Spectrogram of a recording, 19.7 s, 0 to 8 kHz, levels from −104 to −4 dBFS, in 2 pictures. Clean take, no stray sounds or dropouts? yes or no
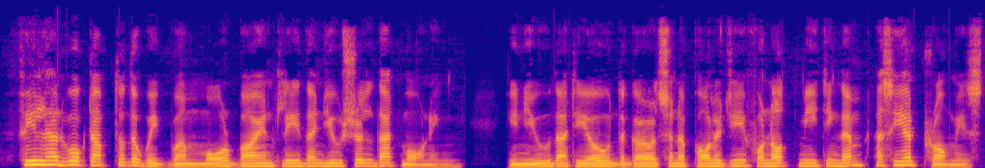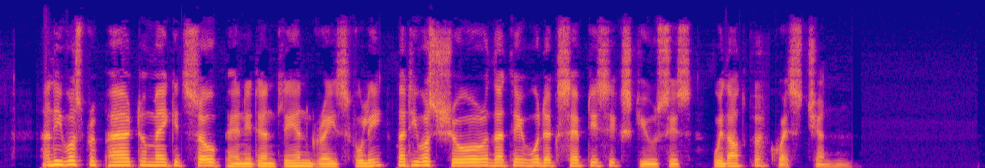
yes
